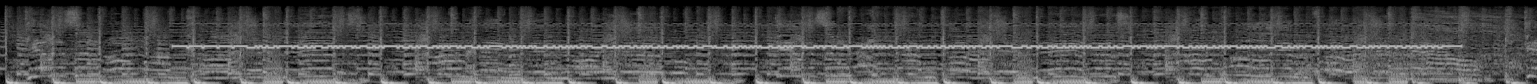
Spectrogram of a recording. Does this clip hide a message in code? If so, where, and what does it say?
Yes: RTTY (50 baud, 170 Hz shift) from 1.7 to 14.6 s, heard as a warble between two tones, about 2200 Hz centre. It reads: AGN? AGN? PSE RPT UR NAME DE XE3RS K IK0TCN DE M6AR 449 449 1002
